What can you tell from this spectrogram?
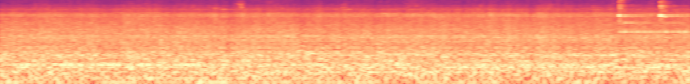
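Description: Overhead crane running while it lifts a suspended armoured personnel carrier: a steady, even mechanical rumble with a low hum through it. Near the end a quick run of high ticks starts.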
